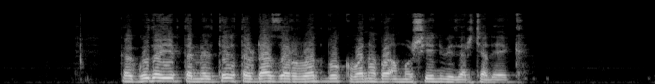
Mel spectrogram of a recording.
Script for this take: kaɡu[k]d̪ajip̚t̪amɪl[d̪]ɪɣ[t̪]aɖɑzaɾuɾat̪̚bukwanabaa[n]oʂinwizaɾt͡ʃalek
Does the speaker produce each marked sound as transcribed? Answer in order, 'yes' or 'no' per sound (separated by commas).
no, no, yes, no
